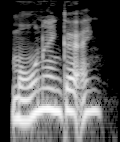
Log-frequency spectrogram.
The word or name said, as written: morgenrengøring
